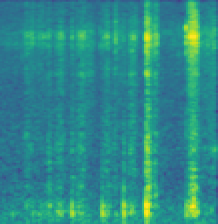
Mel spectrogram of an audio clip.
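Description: Chalk or pen scratches faintly across a board or paper in short strokes and taps, irregular and quiet, the marks clustering into a few louder scrapes near the end during a maths lesson.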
